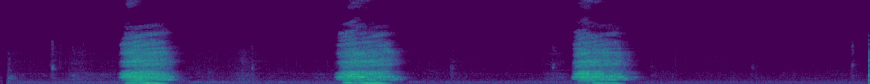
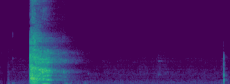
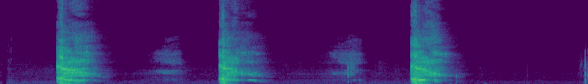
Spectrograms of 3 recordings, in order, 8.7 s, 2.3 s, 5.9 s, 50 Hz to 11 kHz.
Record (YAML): exhalation_length: 8.7 s
exhalation_amplitude: 7947
exhalation_signal_mean_std_ratio: 0.37
cough_length: 2.3 s
cough_amplitude: 32100
cough_signal_mean_std_ratio: 0.26
three_cough_length: 5.9 s
three_cough_amplitude: 32562
three_cough_signal_mean_std_ratio: 0.31
survey_phase: beta (2021-08-13 to 2022-03-07)
age: 45-64
gender: Female
wearing_mask: 'No'
symptom_cough_any: true
symptom_new_continuous_cough: true
symptom_runny_or_blocked_nose: true
symptom_sore_throat: true
symptom_abdominal_pain: true
symptom_fatigue: true
symptom_fever_high_temperature: true
symptom_headache: true
symptom_change_to_sense_of_smell_or_taste: true
symptom_loss_of_taste: true
symptom_onset: 2 days
smoker_status: Never smoked
respiratory_condition_asthma: false
respiratory_condition_other: false
recruitment_source: Test and Trace
submission_delay: 1 day
covid_test_result: Positive
covid_test_method: RT-qPCR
